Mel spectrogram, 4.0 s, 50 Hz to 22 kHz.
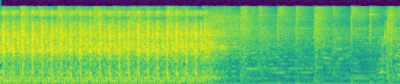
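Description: MAT-49 open-bolt 9mm submachine gun firing one long full-auto burst that stops about two seconds in, emptying the magazine, inside an indoor shooting range.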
